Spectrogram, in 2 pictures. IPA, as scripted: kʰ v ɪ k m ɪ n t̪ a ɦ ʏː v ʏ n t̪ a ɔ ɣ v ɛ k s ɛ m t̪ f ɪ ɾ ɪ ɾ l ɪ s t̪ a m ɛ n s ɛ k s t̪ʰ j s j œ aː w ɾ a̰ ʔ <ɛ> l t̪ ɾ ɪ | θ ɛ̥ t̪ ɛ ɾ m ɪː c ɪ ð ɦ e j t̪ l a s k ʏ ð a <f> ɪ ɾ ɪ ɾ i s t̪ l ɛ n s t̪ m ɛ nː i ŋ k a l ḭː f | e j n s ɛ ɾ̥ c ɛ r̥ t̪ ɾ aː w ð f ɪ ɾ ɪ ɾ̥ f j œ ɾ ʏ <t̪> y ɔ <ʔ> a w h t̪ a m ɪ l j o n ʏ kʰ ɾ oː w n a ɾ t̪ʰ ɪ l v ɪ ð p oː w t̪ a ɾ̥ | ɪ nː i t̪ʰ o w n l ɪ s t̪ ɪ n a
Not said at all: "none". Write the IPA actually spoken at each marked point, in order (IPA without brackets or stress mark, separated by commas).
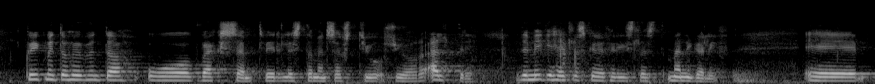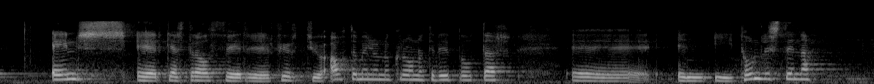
ɛ, f, t̪ʰ, ʔ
